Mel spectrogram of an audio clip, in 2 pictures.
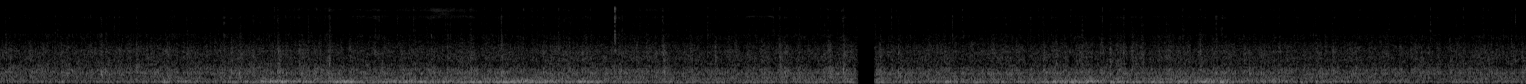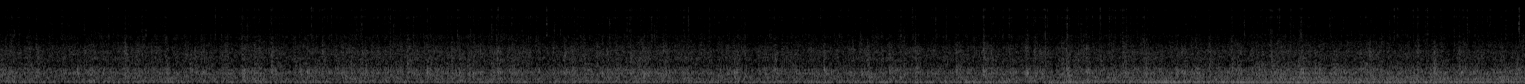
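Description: Distant thunder rumbling low, swelling twice in the first twelve seconds, over a steady hiss.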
